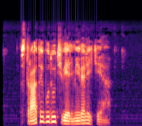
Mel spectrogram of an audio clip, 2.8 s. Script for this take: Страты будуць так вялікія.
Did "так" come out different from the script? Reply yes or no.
yes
